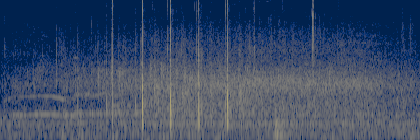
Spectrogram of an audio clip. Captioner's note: audience applauds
